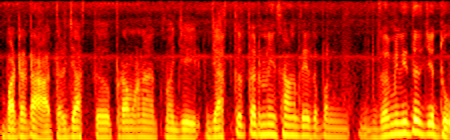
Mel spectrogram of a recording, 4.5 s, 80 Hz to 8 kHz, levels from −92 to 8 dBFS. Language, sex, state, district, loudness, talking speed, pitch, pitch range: Marathi, male, Maharashtra, Aurangabad, -18 LUFS, 185 wpm, 135 Hz, 120-155 Hz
